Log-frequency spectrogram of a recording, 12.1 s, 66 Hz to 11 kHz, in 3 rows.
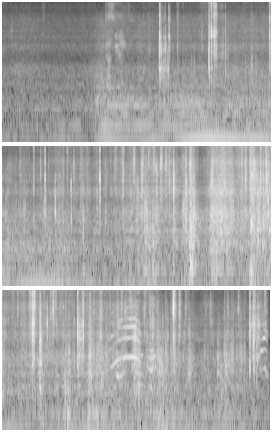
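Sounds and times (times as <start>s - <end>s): tornado winds: 0.0s - 12.0s
heavy rain hammering a car: 0.8s - 12.0s
debris hitting car body: 5.6s - 12.0s.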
